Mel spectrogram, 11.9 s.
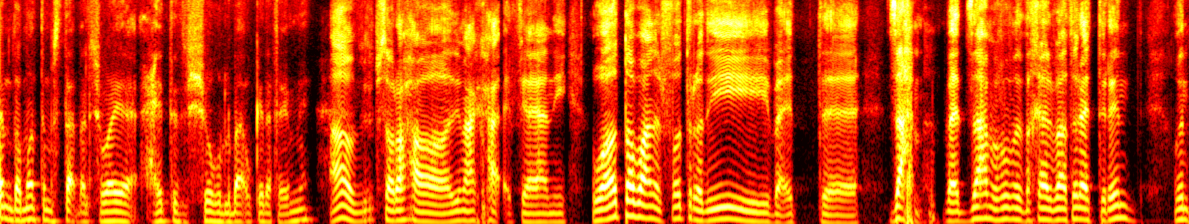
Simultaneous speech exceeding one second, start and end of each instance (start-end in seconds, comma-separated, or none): none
